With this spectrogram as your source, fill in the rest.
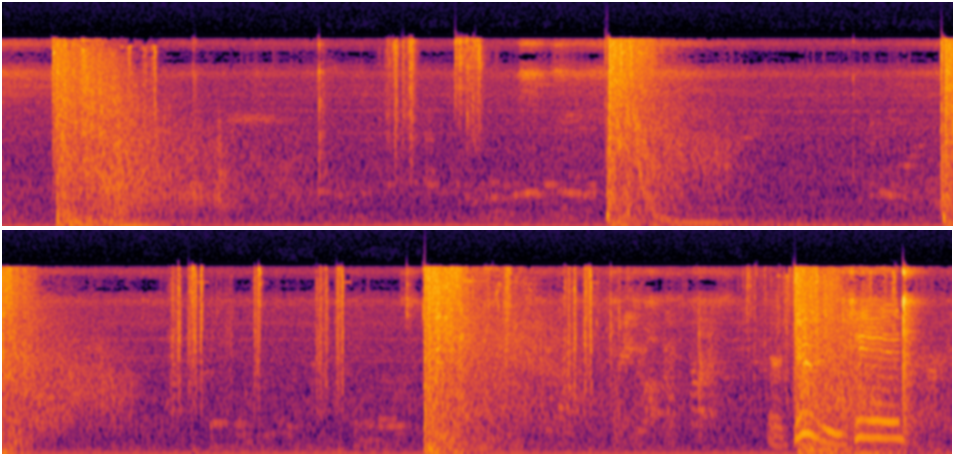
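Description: Pump shotgun blasts in Fortnite, five sharp reports spaced a few seconds apart, each with a short ringing tail, over quiet game ambience with faint clicks and rattles between shots.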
